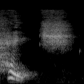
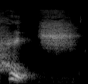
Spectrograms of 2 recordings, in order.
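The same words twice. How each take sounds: First: The letter name begins with an h sound. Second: The letter name begins with an h sound.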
